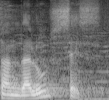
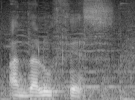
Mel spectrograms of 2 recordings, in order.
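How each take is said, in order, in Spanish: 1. La 'c' se pronuncia con sonido 's'. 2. La 'c' se pronuncia con sonido 'th'. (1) "decimos andaluces" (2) "no decimos andaluces"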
